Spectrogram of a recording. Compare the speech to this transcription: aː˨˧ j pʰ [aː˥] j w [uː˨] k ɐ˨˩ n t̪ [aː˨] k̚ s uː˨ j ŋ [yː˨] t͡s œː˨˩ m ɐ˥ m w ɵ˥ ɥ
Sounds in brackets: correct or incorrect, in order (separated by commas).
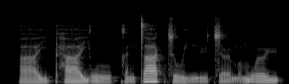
incorrect, correct, incorrect, incorrect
